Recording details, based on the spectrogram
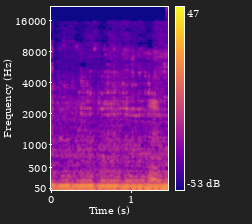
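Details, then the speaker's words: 1976 Datsun 620 Chinook poptop camper, carburetor needing rebuild and tank needing cleaning, tends to stall: low lumpy idle with uneven beat and brief sag once choke kicks in; rough idle on choke. "now you can see that uh the choke kicked in and now you can hear how it runs"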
